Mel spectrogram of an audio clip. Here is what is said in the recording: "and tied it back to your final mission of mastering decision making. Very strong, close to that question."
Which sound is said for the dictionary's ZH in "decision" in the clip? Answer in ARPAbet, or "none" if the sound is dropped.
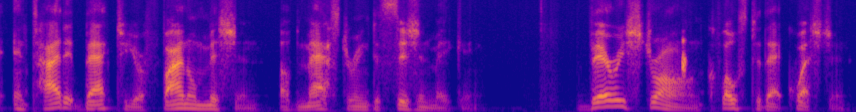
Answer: ZH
